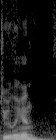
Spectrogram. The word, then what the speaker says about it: Julian: would she totally would i rhyme with cerulean oh it's true you do just julian it has the same number of syllables too so it's a pretty good rhyme in that regard you should change your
